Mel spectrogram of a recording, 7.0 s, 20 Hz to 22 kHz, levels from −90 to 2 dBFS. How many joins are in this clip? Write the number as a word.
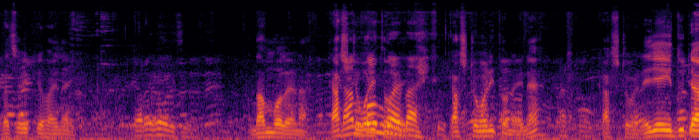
zero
